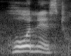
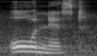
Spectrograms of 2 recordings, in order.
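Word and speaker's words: honest: अब यहाँ पर है होनेस्ट। होनेस्ट तो हम इसको बोलते नहीं, क्या बोलते हैं? ओनेस्ट।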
